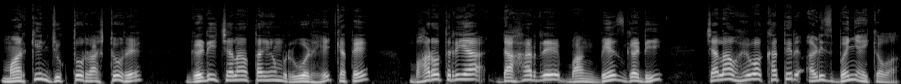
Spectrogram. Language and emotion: Santali, disgusted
